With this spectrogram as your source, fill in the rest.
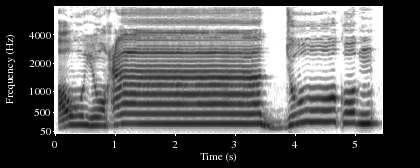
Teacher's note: جیسے حج ہوتا ہے نا، تو اسی حج کی ہا کو ہم نے لمبا کرنا ہے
